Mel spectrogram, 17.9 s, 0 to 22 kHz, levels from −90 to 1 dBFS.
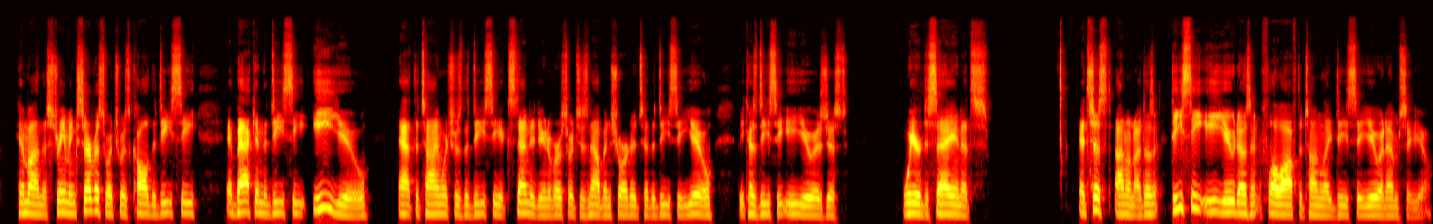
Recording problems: none

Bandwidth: 16 kHz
